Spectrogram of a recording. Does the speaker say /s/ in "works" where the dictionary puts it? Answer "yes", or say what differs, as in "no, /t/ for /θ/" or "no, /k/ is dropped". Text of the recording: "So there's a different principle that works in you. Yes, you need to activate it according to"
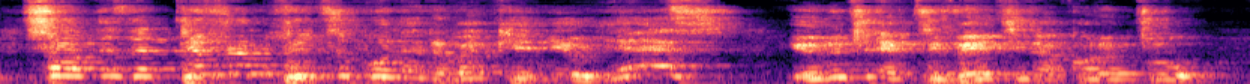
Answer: no, /s/ is dropped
